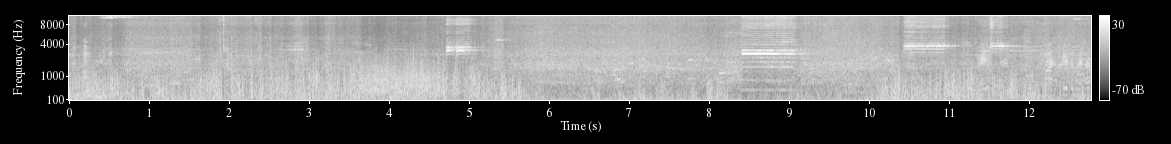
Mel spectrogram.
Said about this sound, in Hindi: पीछे से हॉर्न वगैरह की आवाज़ आ रही है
